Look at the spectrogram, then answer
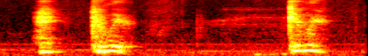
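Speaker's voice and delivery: real quiet, quick, hushed coaxing call. Calling a little creature over without waking the big one: very quiet. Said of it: "real quiet so I don't wake up".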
